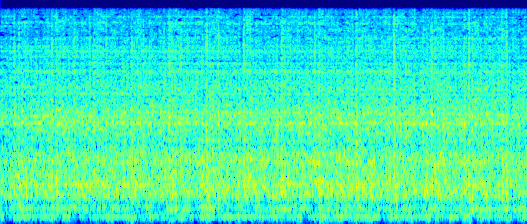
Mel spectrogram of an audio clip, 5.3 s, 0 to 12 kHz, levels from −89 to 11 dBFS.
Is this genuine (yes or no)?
yes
